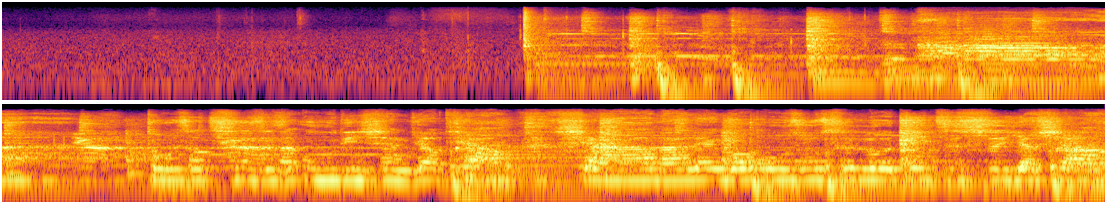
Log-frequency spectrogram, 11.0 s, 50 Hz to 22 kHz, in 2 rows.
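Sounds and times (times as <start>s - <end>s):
faint room hiss: 0.0s - 10.8s
hip-hop beat with deep bass: 2.6s - 11.0s.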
